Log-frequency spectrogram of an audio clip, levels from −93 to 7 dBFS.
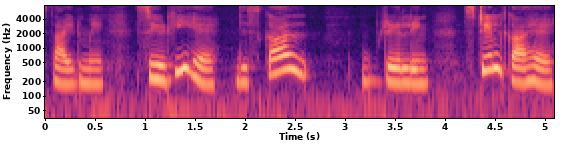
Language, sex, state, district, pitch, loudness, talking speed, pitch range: Hindi, female, Jharkhand, Ranchi, 205 Hz, -15 LUFS, 105 wpm, 190-295 Hz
